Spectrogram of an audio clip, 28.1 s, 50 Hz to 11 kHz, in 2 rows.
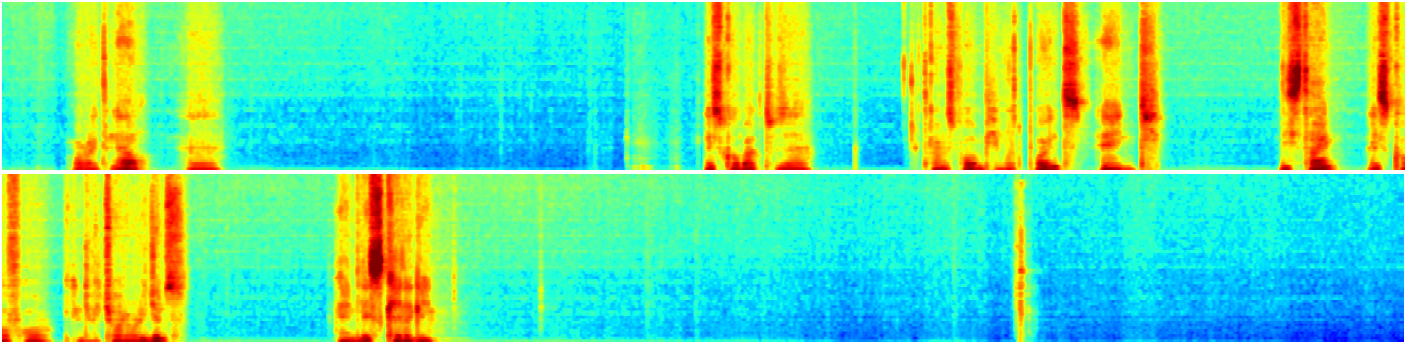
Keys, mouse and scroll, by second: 9.2 click, 19.5 s.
